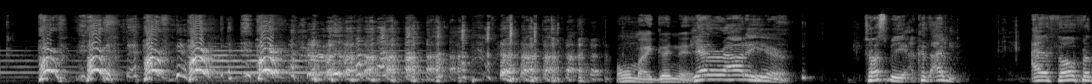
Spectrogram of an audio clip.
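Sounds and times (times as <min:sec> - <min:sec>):
steady tonal hum: 0:00.0 - 0:06.0
dog barking in sharp yips: 0:00.4 - 0:02.9
laughter: 0:01.0 - 0:06.1
speech: 0:06.2 - 0:08.0, 0:08.7 - 0:09.7, 0:10.3 - 0:10.9.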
